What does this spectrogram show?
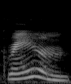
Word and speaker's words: Graeme: I said Graham Patterson, and it's spelled Graeme. I was like, I hope it's Graham, because that's how I'm going to pronounce it.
